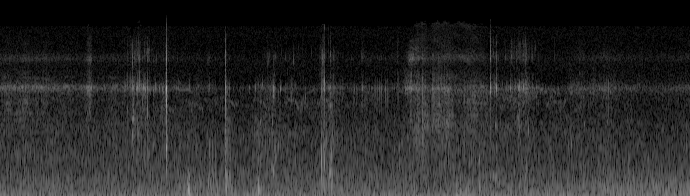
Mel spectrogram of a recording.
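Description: Light knocks and clicks of gear being handled aboard a fishing kayak, the sharpest about two and a half seconds in, then a short rustle around six seconds in and one more click, over a faint steady high tone.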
